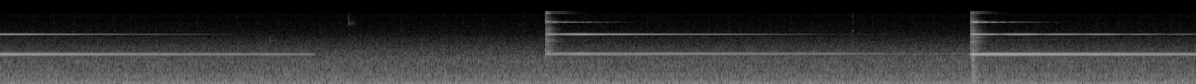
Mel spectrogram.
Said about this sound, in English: Did you hear the bell? Yeah. Not a trick question yet, okay? You heard the bell, right? Did anybody have an impression of the bell?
